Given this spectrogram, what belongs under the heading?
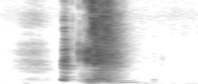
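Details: Sneeze induced by Chhinkni sneezing powder while two people sneeze together: a quick indrawn breath followed by one loud, hissing, explosive sneeze.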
